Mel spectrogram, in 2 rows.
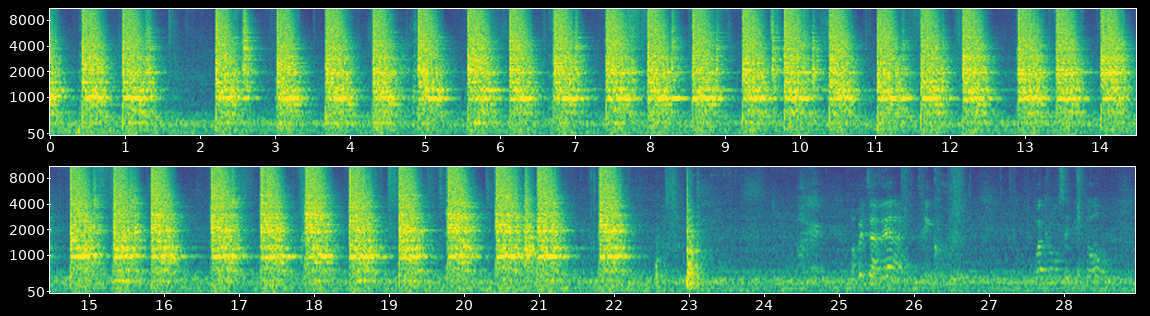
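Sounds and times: hammers ringing on an anvil: 0.0 - 1.6, 2.2 - 22.3.

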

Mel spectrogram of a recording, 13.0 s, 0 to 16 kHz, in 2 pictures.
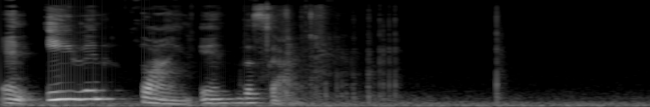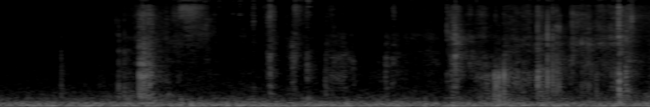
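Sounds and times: low steady hum: 0.0 - 13.0
book pages rustling and turning: 2.7 - 4.0, 7.6 - 13.0.

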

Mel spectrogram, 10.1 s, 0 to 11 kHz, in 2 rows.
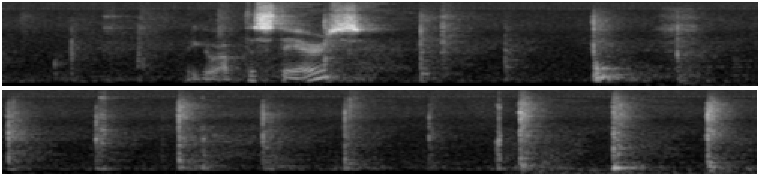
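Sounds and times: footsteps on wooden stairs: 4.0 - 10.0.

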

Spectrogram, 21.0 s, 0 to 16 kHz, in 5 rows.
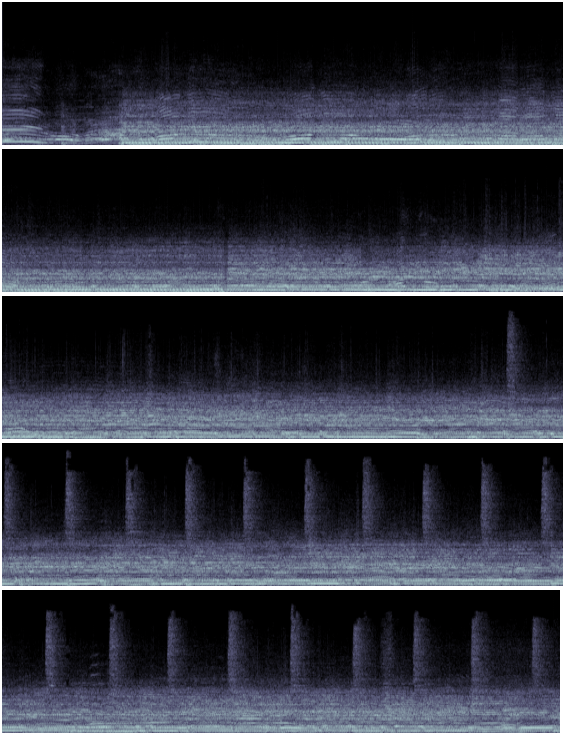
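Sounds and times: electric guitar sustained notes: 0.9 - 21.0
drums: 12.0 - 21.0
cymbal strikes: 12.2 - 21.0.

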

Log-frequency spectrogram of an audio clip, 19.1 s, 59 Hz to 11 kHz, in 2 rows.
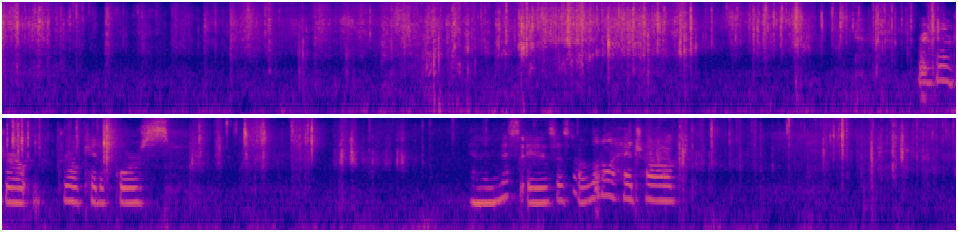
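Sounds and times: plastic film crinkling: 0.0 - 13.8, 16.0 - 19.0.

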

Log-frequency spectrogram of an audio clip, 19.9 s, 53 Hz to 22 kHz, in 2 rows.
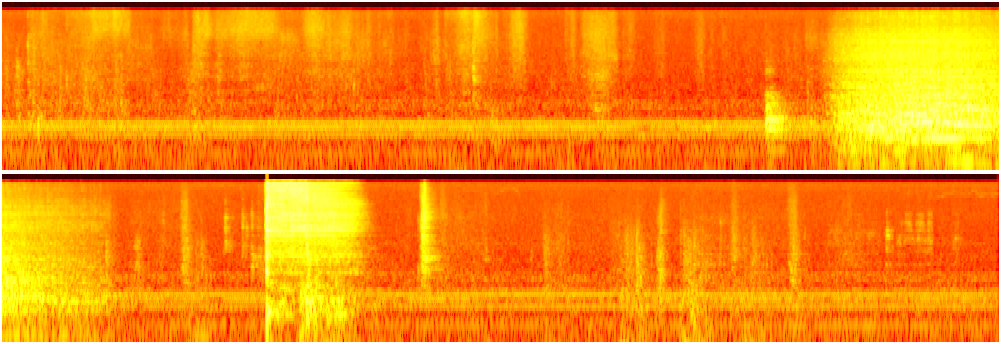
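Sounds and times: compressed air hiss: 12.6 - 13.7.

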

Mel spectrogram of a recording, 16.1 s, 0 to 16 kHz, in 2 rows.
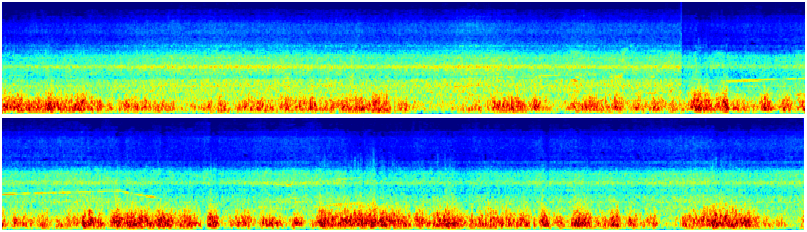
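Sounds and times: fire engine on road: 0.0 - 16.0
wind rumbling on microphone: 0.0 - 16.0
faint high whine: 3.7 - 9.8
siren: 5.2 - 6.2, 7.1 - 9.6.

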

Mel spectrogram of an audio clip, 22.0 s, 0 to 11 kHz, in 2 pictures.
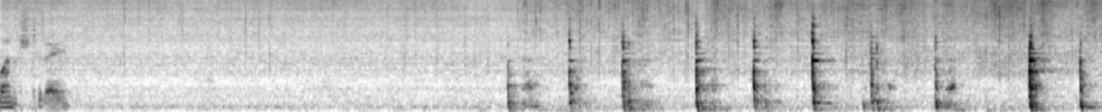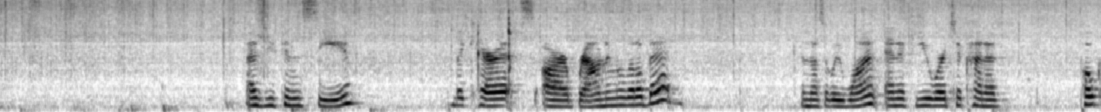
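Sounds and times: vegetables sizzling in a pan: 0.0 - 22.0
wooden spoon scraping a pan: 5.1 - 15.0.

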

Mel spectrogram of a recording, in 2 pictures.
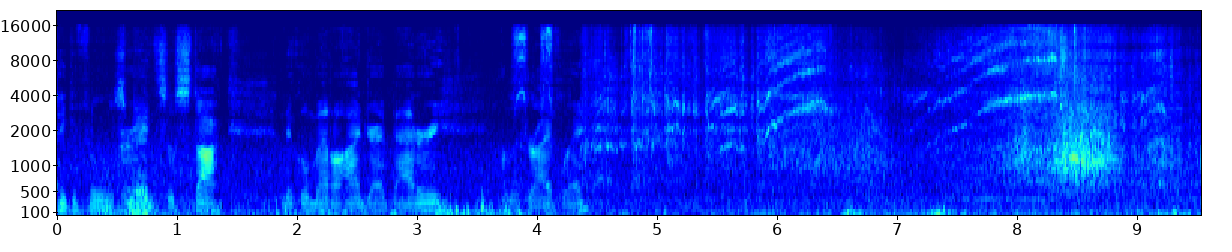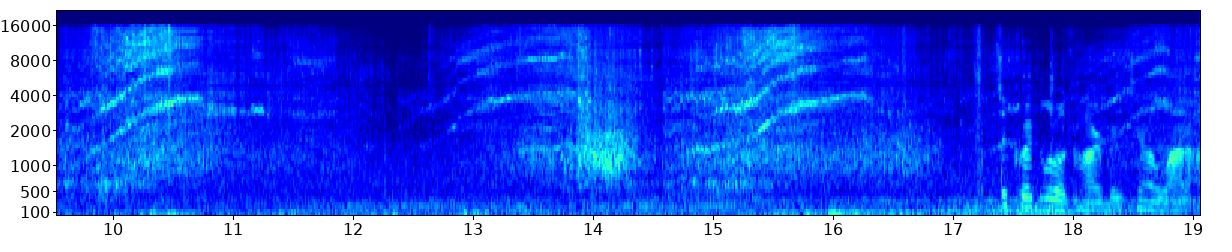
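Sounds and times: rc truck electric motor whine: 3.9 - 19.0.

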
